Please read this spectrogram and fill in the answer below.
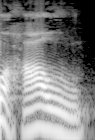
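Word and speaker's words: how: ওকারে হ মানে হ কিন্তু আমরা এরকম উচ্চারণ করি না আমরা একে কষনো হো বলি না। কেন? বিকজ এটা হচ্ছে সাইট ওয়ার্ডস। এর জন্য আমরা উচ্চারণ করব হাউ। হো না। তাহলে এখানে কিন্তু ওডব আউ সাউন্ড দেবে। সো আমরা একে ভুল করেও হ উচ্চারণ করবো না। বোঝা গেল? এর উচ্চারণটা হবে হাউ।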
